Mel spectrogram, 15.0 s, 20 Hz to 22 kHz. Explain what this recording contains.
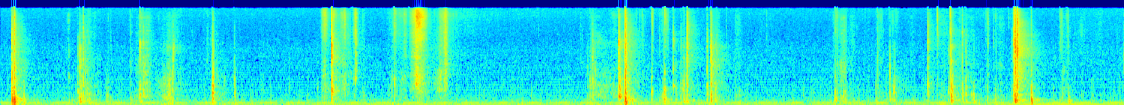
Me opening and closing the B1 microphone case and adding a signature snap close at the end for all your small case opening and closing needs.
open, case, snap, microhone, latch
